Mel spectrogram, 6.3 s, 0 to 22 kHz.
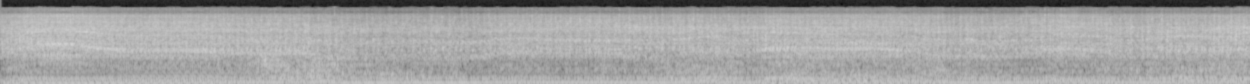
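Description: KTM 790 Adventure S parallel-twin engine revving up and down as the bike pulls away from a standstill on a steep gravel climb after a stall, the revs rising and dipping several times under load.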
